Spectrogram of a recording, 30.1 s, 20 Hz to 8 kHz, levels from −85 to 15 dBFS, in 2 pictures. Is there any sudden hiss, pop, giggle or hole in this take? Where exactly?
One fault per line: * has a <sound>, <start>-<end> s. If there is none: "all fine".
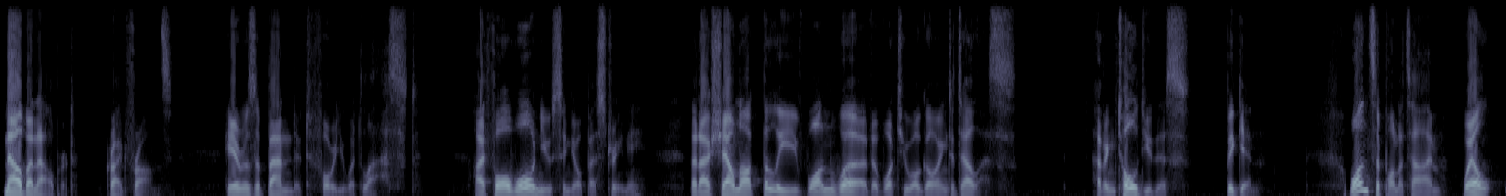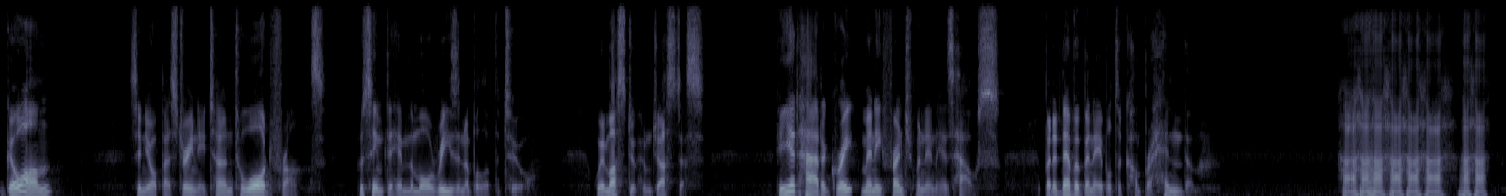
* has a laugh, 28.4-30.0 s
